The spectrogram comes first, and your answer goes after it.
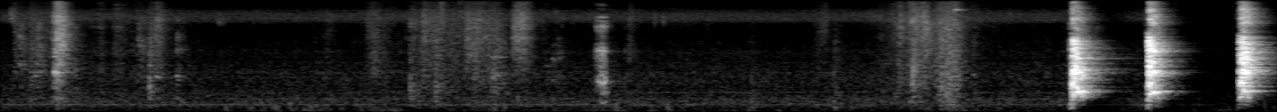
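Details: Samoyed puppy named Daisy, hyper and playing at bedtime indoors: quiet rustling and soft thumps, then three sharp harmonic barks in quick succession near the end, about one every second.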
